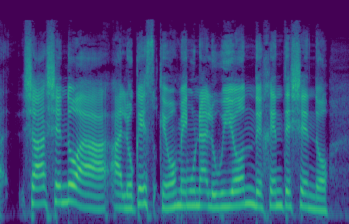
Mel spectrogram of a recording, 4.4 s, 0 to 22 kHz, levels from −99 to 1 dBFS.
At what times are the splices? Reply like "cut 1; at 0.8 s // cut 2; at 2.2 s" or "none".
cut 1; at 2.0 s // cut 2; at 2.3 s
